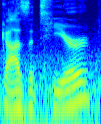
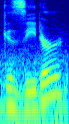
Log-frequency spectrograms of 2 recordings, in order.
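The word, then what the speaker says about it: gazetteer: years ago and uh pronounced the word gaziteer as gazeter because I had literally never heard the word pronounced.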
